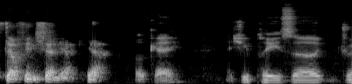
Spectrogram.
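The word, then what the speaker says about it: Delphine Chanéac: And then I hope I'm going to try to pronounce this one. Delphine Cheniak? It's Delphine Cheniak, yeah.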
